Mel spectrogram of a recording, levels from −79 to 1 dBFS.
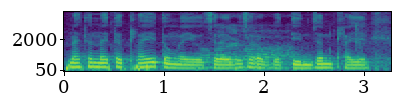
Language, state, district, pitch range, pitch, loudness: Kokborok, Tripura, West Tripura, 120-160 Hz, 130 Hz, -14 LUFS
